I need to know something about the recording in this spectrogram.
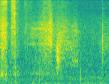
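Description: Faint handling noises: a few light rustles and soft clicks as a foam brush applicator is picked up and handled.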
